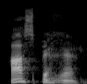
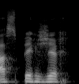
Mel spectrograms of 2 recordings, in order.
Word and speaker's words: Asperger: um nome alemão alemão é um nome Alemão então é uma pronúncia alemã Asperger acho que é isso então tem gente falar aspergers para mim tanto faz então tanto faz então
